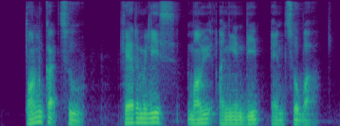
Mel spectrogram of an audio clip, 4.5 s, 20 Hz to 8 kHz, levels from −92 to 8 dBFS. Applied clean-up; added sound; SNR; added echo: neural mask model RNNoise.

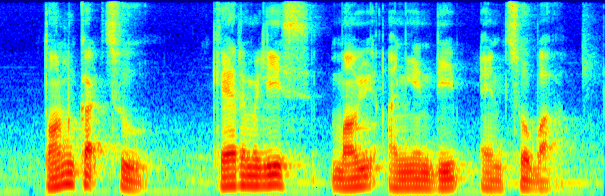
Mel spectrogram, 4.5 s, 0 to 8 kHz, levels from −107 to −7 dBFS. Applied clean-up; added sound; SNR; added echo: none; none; none; none.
